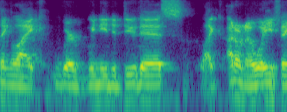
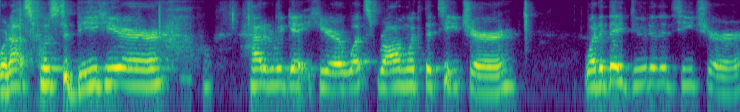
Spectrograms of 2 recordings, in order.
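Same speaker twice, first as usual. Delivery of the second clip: very high, loud, wailing, sobbing speech; 12 semitones higher than usual. Voicing a character in a game scene while loud crying. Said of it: "loudly crying, like, not, not quietly crying".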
